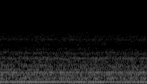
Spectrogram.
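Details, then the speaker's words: Externally mounted under-chassis Eberspächer/Webasto-type parking heater, about 2500 W, fully warm, hot air; about 1 m away. Steady low hum with constant fan tone and soft hiss, no surging or rattles; normal running. "Donc là c'est le bruit quand je suis à 1 mètre en gros."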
